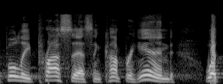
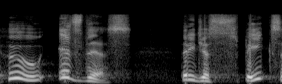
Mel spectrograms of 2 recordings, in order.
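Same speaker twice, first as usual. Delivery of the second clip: slow, higher-pitched awed question; amazed disciples; 5 semitones higher, slower than usual. Retold or imitated. Disciples stunned as Jesus calms the storm, amazed. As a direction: draw out the question in wonder.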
